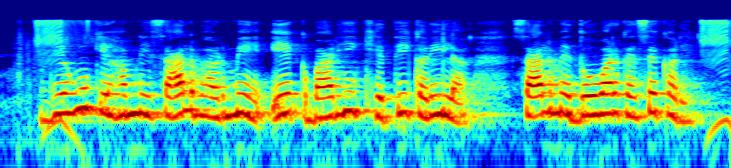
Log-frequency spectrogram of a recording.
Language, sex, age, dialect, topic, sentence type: Magahi, male, 18-24, Western, agriculture, question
